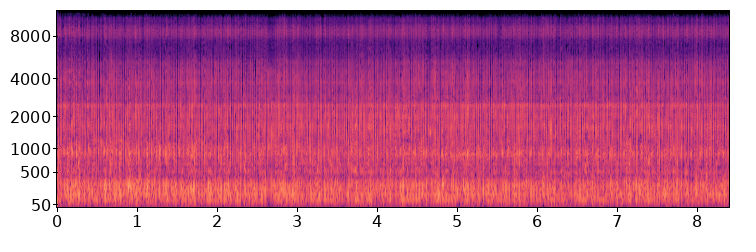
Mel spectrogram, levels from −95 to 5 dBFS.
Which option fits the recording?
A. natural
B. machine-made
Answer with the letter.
B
